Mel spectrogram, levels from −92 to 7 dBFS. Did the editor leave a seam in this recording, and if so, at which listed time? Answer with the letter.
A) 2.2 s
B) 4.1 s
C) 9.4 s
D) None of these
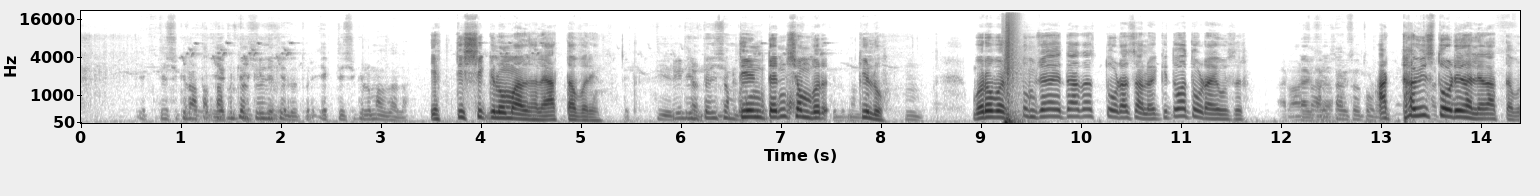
C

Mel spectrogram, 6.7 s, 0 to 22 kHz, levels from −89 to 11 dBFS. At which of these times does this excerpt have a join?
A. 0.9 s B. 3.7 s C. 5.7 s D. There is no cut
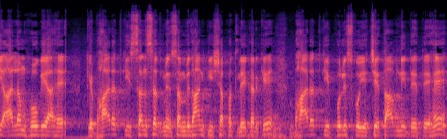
A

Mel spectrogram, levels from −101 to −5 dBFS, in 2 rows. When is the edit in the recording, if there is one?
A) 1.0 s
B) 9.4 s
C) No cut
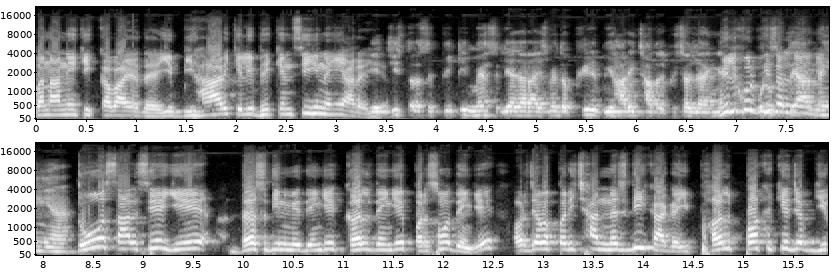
C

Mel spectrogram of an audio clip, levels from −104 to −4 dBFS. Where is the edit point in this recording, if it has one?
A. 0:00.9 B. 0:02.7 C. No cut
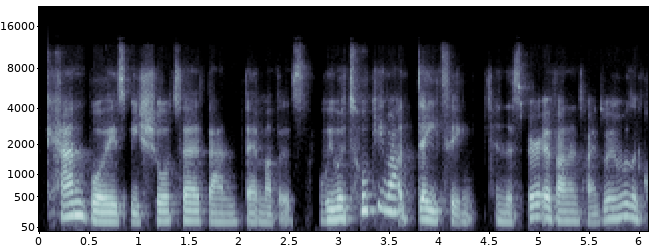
B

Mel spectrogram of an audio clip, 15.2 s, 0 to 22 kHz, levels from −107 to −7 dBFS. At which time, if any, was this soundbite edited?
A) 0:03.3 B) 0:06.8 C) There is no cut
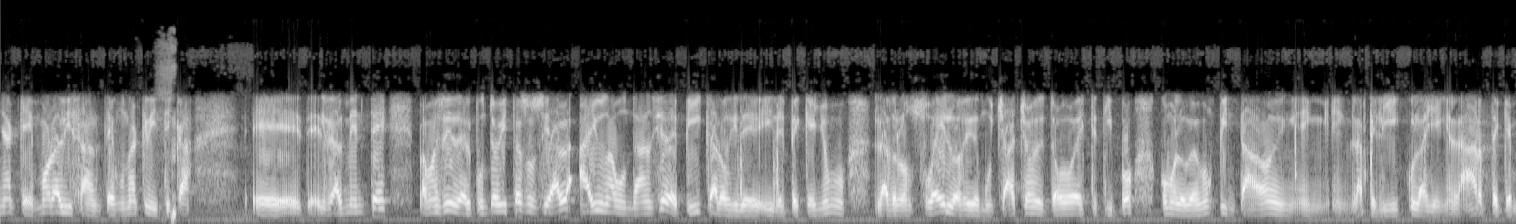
C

